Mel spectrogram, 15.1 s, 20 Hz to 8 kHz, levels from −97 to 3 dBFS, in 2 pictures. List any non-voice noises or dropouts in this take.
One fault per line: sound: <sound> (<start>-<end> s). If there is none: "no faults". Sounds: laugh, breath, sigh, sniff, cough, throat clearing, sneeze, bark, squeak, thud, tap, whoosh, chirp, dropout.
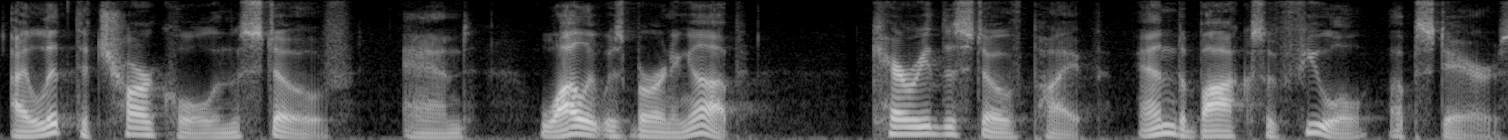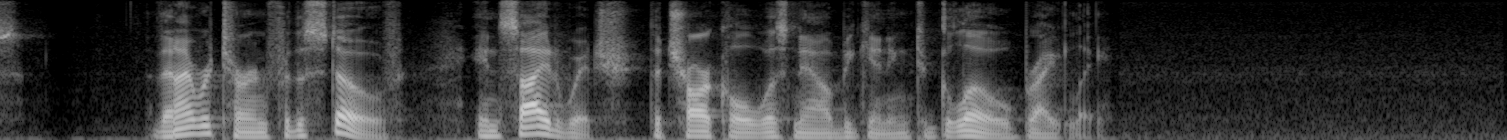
no faults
